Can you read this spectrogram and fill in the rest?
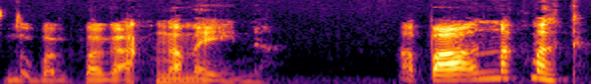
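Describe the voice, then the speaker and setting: A man's voice: mid-range voice, wildly swooping pitch, a little slow, muffled recording. A man playing a jealous, suspicious husband in a melodramatic radio drama, interrogating and scolding. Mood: suspicious, brooding.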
